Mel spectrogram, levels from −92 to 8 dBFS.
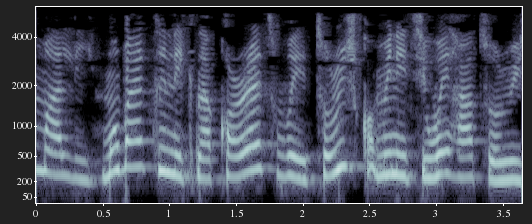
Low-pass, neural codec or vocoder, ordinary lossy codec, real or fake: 5.4 kHz; none; MP3, 32 kbps; real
